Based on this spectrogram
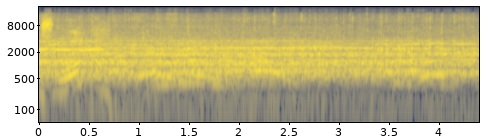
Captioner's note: cheers and applause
